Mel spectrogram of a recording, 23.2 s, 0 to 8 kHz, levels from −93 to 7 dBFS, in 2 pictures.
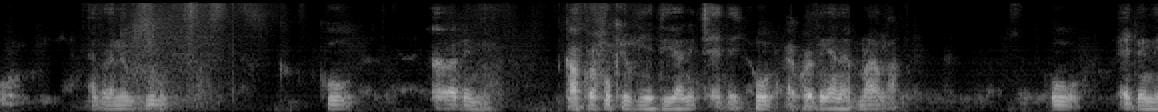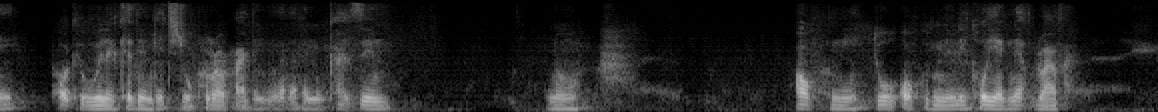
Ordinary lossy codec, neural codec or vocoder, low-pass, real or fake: AAC, 32 kbps; codec, 16 kHz, 1 kbps, X-Codec, HuBERT features, trained on LibriSpeech; 7.2 kHz; fake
